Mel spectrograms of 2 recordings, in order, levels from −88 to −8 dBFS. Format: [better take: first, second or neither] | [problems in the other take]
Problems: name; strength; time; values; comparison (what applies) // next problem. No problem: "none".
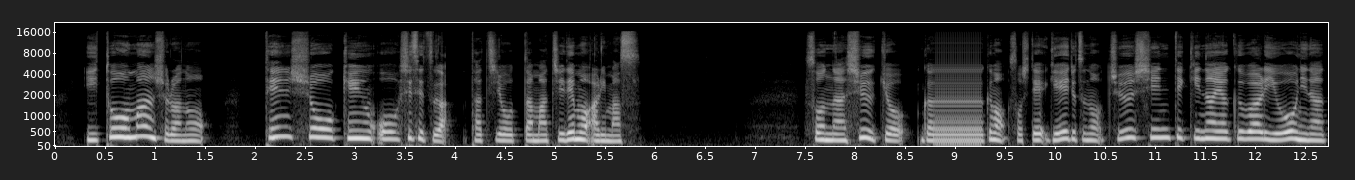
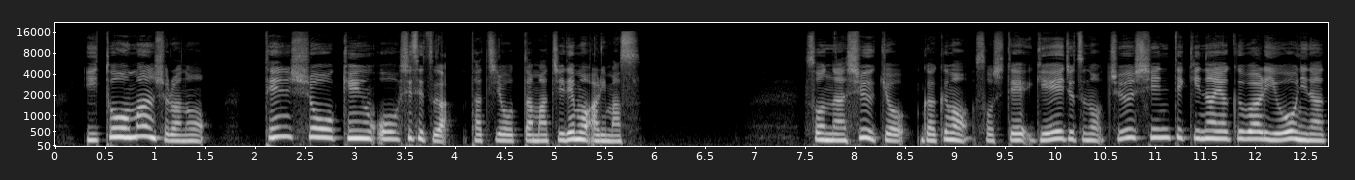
second | audio freezing; at 9 s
